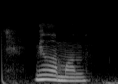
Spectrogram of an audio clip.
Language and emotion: Russian, neutral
